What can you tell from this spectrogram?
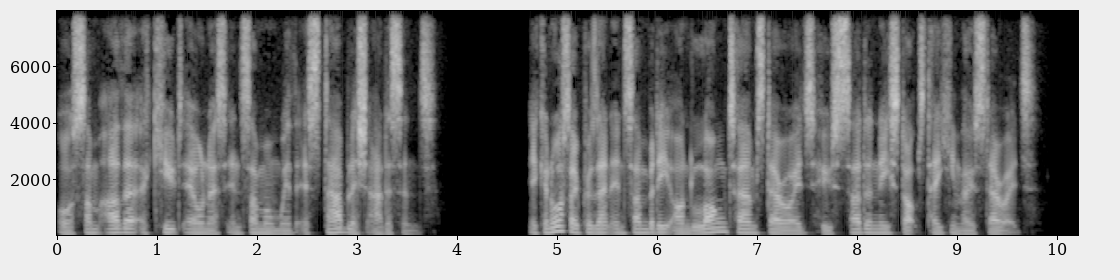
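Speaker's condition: No condition

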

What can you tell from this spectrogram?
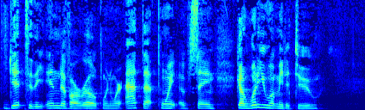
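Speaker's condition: No condition

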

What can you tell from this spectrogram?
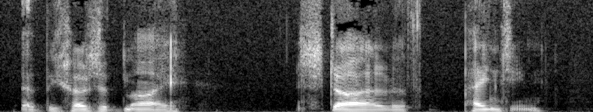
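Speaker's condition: Tongue cancer; aggressive tongue cancer

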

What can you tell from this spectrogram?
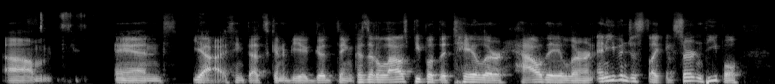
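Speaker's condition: No condition

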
